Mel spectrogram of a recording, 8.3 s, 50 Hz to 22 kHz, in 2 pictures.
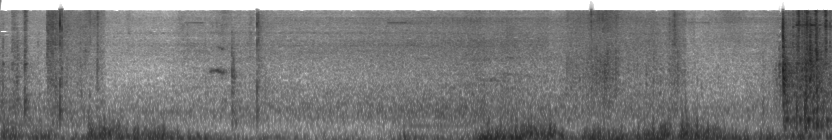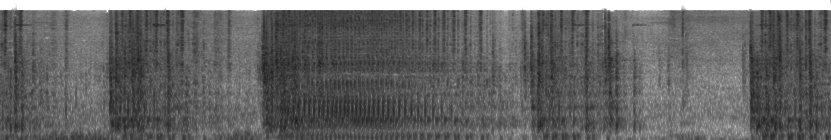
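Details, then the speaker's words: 1971 Yamaha JT1 mini enduro two-stroke, stored about 30 years, with 133 psi compression: ragged, raspy running that surges and sags without holding a clean beat, because the exhaust was clogged with mouse droppings or poison. "that is nasty it was clogged the exhaust with a bunch of mouse turds our poison it looks like"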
